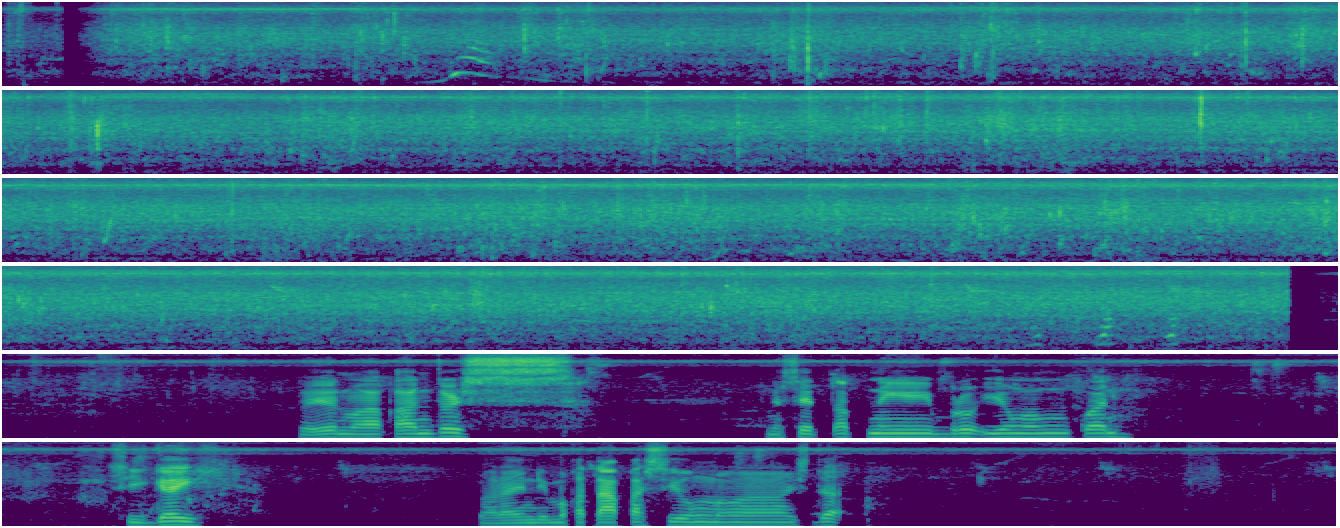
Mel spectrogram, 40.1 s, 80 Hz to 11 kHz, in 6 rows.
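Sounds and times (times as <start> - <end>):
stream rushing over rocks: 0.0 - 26.5
wading splashes: 0.0 - 26.5.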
